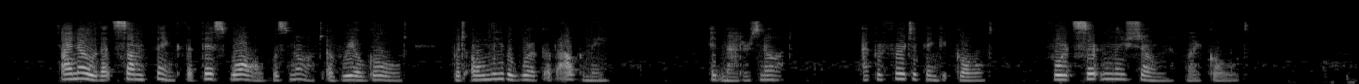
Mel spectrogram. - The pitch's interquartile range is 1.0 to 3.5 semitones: No, average, 4.2 semitones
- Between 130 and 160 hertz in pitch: No, high, 210 Hz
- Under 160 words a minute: Yes, average, 150 wpm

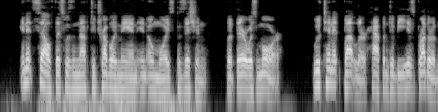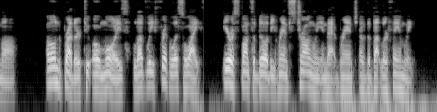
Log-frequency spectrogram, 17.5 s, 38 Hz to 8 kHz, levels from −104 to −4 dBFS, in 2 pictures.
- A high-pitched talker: No, low, 110 Hz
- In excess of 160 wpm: No, average, 145 wpm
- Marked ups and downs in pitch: No, average, 3.6 semitones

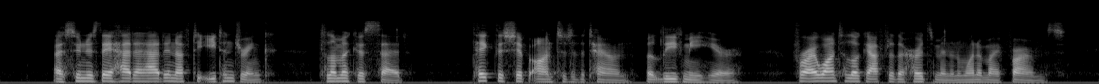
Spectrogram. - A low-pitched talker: Yes, low, 125 Hz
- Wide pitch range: Yes, wide, 5.8 semitones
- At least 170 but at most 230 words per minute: Yes, average, 200 wpm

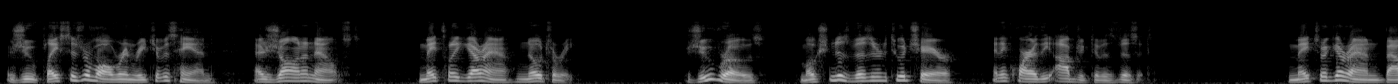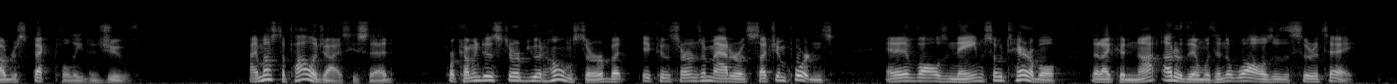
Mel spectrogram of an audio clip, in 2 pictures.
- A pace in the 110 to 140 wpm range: No, average, 160 wpm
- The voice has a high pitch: No, medium, 140 Hz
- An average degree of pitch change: No, wide, 7.3 semitones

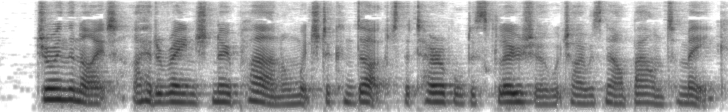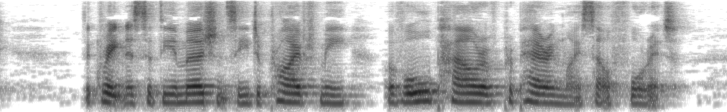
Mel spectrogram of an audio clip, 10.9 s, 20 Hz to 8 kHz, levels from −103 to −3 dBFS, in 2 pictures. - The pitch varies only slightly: Yes, narrow, 1.9 semitones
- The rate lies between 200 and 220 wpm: Yes, fast, 205 wpm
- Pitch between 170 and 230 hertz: Yes, high, 190 Hz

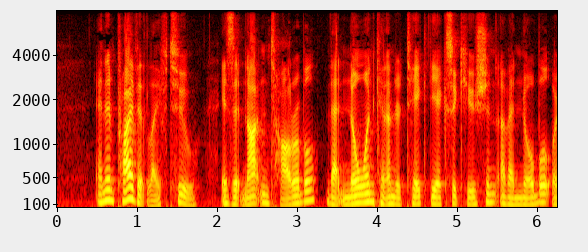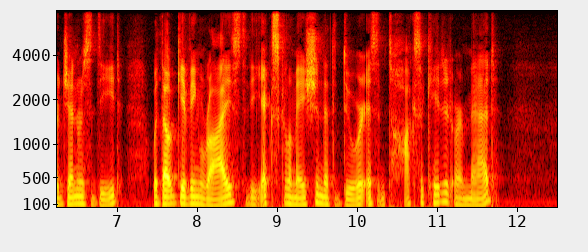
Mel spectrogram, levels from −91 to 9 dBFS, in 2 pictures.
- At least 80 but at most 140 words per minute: No, average, 170 wpm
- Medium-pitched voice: No, low, 105 Hz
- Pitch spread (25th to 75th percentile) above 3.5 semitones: No, average, 3.1 semitones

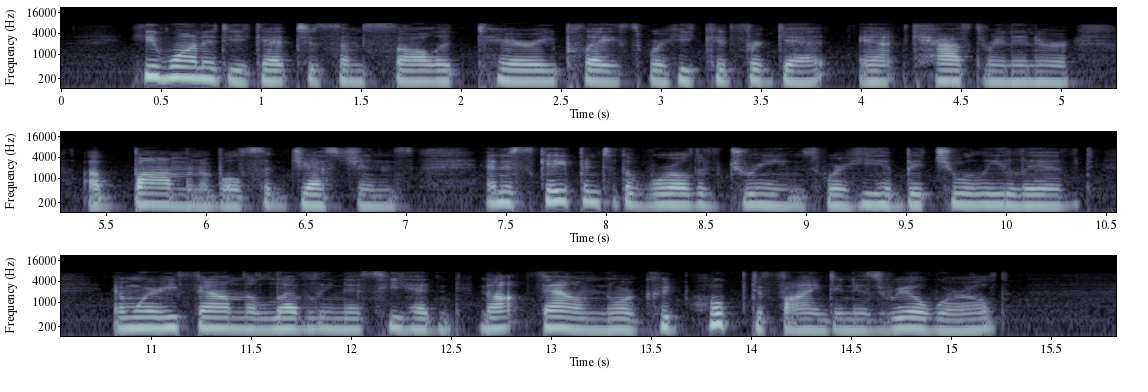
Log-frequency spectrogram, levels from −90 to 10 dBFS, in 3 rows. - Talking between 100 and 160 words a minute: No, average, 180 wpm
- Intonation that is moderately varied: No, narrow, 1.6 semitones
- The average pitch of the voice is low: No, medium, 175 Hz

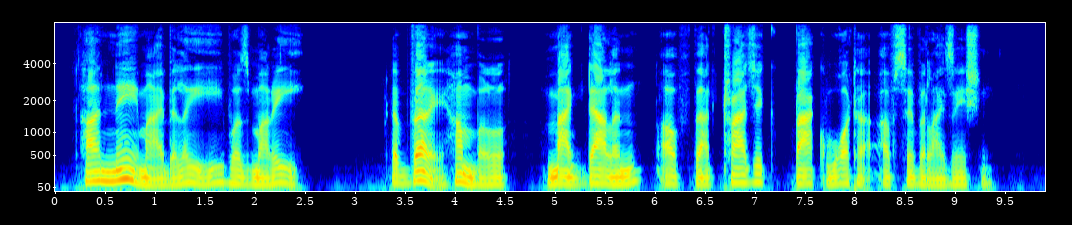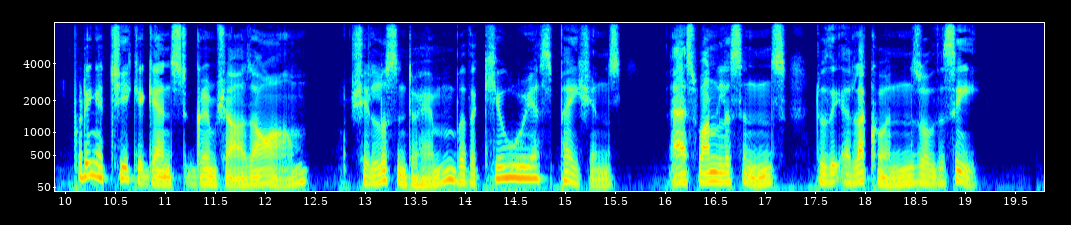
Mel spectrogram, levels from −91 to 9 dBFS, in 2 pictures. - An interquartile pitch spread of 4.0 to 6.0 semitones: Yes, average, 5.1 semitones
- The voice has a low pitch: Yes, very low, 90 Hz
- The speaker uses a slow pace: Yes, slow, 120 wpm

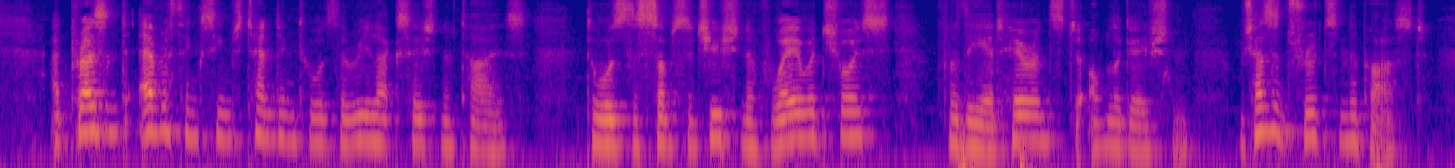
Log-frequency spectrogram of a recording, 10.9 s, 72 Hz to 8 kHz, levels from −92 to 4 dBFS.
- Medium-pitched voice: Yes, medium, 145 Hz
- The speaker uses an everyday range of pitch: Yes, average, 4.6 semitones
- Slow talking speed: No, average, 150 wpm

